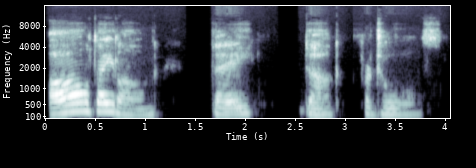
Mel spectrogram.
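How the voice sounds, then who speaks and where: A woman narrating a children's storybook in an expressive, dramatic and deliberate style. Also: medium pitch, no echo, dull audio.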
